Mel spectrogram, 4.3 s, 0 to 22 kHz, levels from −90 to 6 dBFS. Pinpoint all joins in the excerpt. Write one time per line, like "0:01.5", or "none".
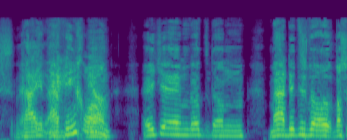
0:02.6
